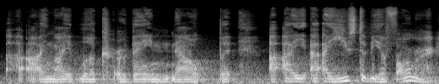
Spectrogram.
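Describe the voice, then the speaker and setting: A man playing an urbane, hesitant merchant who was once a farmer, with a stammering, halting delivery in a video game. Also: mid-range voice, fairly even intonation, darkish tone, close to an everyday voice. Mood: hesitant, earnest. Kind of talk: scripted game cutscene dialogue. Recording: long reverb, background noise.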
